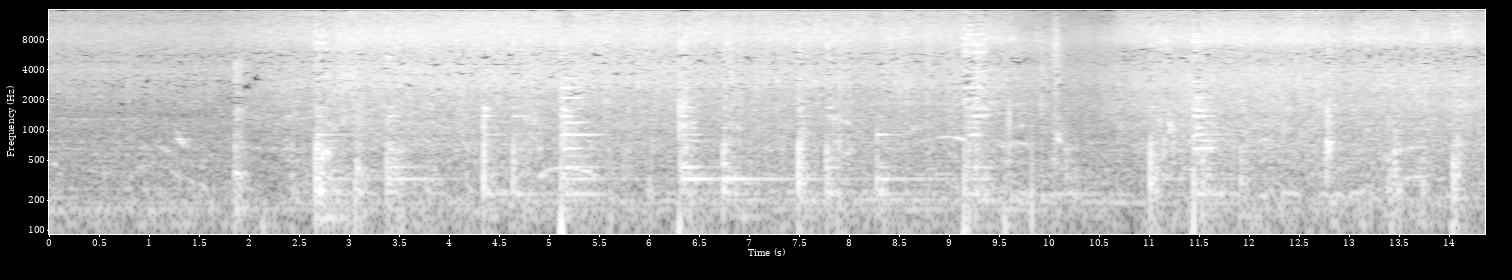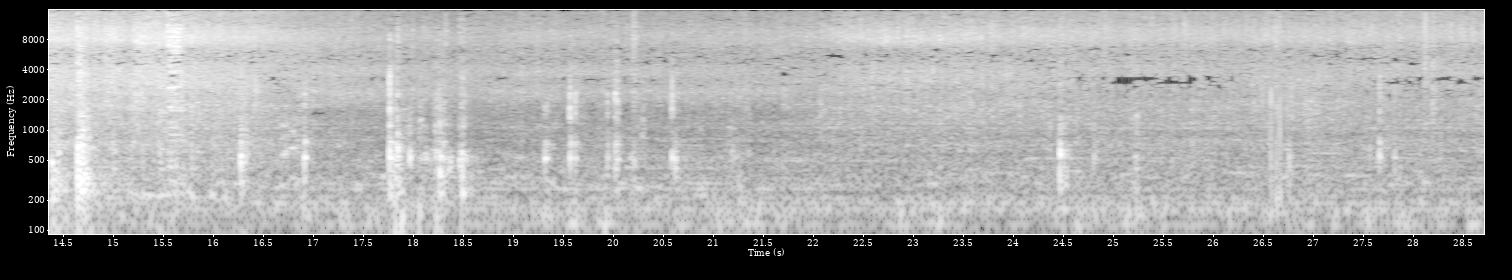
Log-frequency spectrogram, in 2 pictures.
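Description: Chopped onion and tomato sizzling in oil in an aluminium kadai, stirred with a spatula that scrapes and clicks against the pan. The sizzle is loudest from a couple of seconds in until about halfway, then quieter.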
